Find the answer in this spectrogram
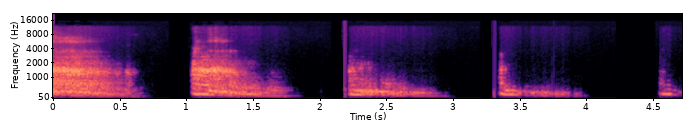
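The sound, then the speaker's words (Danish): Five low, rumbling grunts from a human voice, a humming sound made during a gentle 'crocodile breathing' exercise while stepping heavily from one foot to the other; each a growly hum that fades out, separated by short pauses and growing shorter toward the end, with the last one clipped. “Og så om et øjeblik, så sætter jeg sådan en brummelyd på, som lyder sådan lidt i retning af...”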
